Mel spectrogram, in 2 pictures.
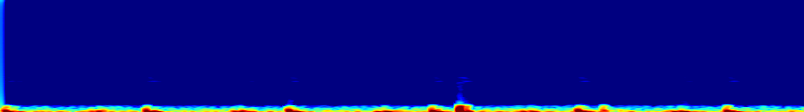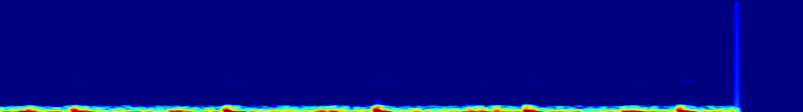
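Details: Normal heart sounds.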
